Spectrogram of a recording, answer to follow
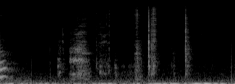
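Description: A few light clicks and taps as a plastic cup of water and a small jar with a metal lid are handled on a tabletop, with sharp clicks in the second half.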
